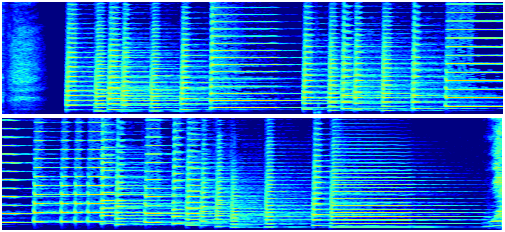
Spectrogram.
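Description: Trumpet playing a fanfare: a string of quick repeated notes and short held tones, starting about half a second in and closing on a long low held note.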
